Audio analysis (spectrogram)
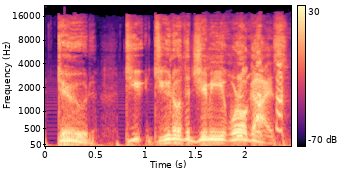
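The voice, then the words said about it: Imitates another person's voice. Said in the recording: “That's my Chuck impression.”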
